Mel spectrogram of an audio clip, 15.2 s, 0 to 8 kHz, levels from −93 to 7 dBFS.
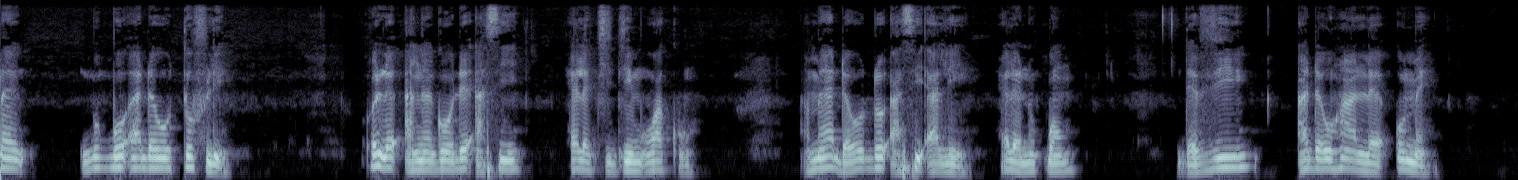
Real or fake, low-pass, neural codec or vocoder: real; 7.2 kHz; none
